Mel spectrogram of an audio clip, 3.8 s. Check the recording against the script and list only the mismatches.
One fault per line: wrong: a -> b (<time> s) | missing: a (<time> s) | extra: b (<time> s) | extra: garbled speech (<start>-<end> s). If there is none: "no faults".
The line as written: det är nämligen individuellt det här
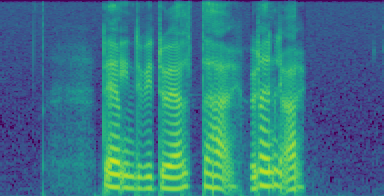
missing: nämligen (1.2 s)
extra: garbled speech (2.5-3.1 s)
